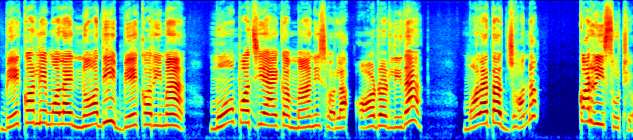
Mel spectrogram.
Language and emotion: Nepali, angry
